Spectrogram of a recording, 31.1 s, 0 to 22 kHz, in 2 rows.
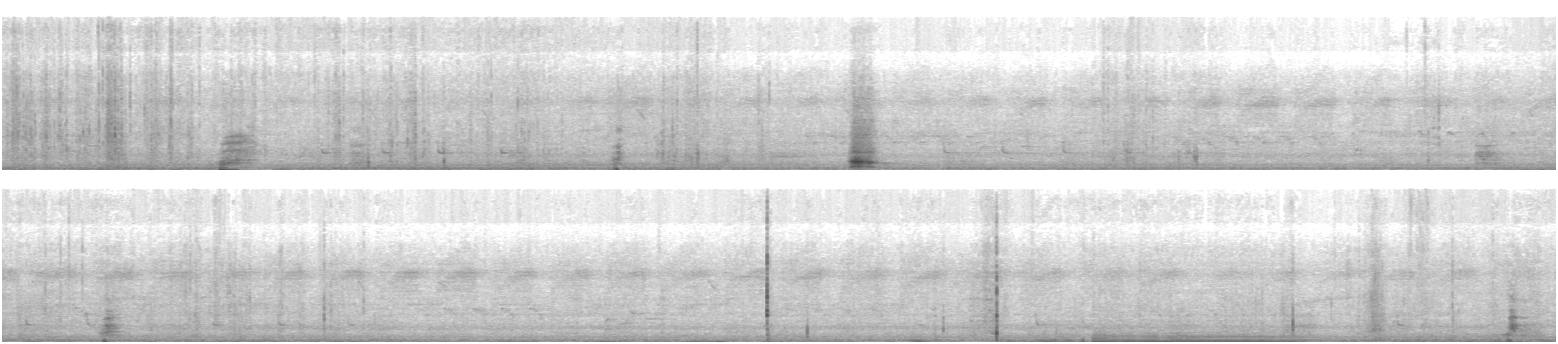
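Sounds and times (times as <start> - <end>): bee buzzing close by: 0.0 - 31.0
honeybees humming: 0.0 - 31.0
sharp snaps: 23.1 - 23.6.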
